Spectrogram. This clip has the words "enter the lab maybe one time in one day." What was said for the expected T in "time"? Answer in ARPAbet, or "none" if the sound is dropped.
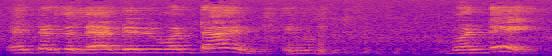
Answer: T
